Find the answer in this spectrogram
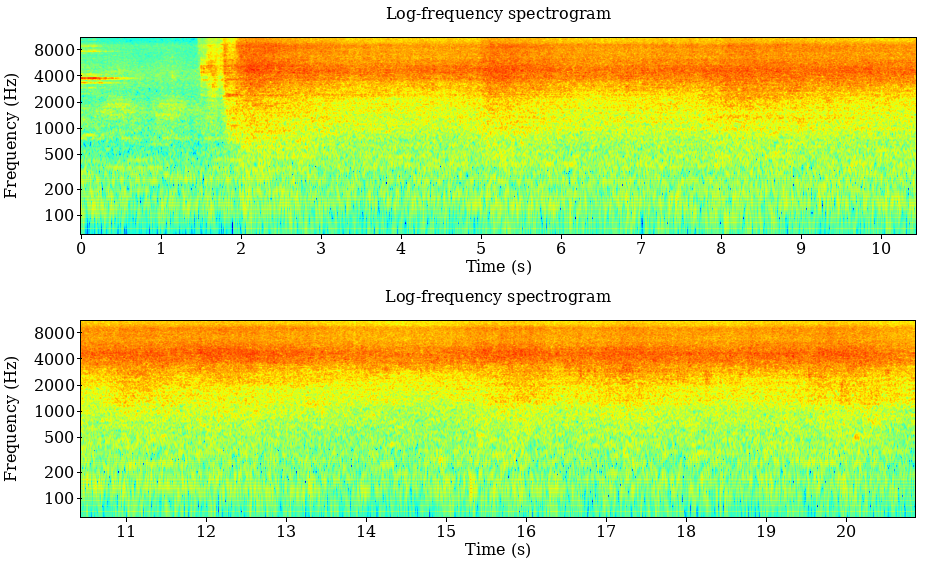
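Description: Marinated chicken pieces frying in hot mustard oil in a steel kadai: a loud, steady sizzle that starts suddenly about two seconds in.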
